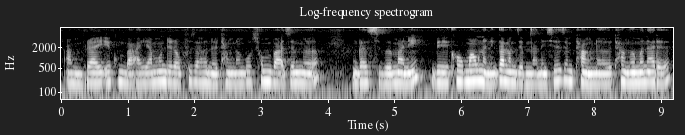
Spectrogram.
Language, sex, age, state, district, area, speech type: Bodo, female, 30-45, Assam, Kokrajhar, rural, spontaneous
